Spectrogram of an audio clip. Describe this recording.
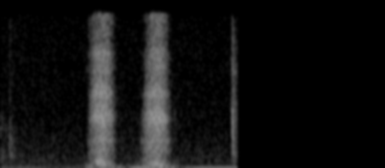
Just a recording of me sniffing two times
Used it in my cartoon Gifleman
sniffing, nose, human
